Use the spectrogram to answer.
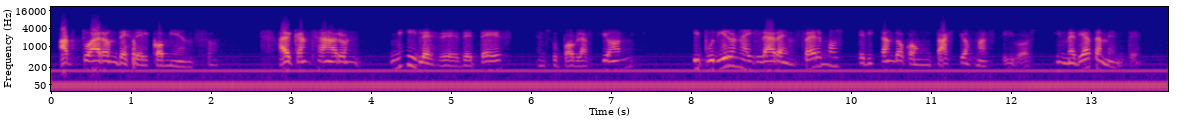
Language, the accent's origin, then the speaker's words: Spanish; Argentina; posiblemente no la tenemos en Latinoamérica y menos en mi país, Argentina.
